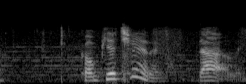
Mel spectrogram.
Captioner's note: speaking in italian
